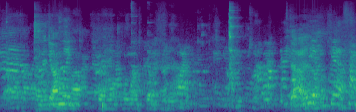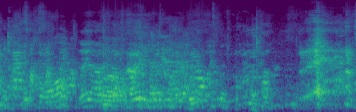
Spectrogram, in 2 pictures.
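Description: A crowd of men and women chat around the room.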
